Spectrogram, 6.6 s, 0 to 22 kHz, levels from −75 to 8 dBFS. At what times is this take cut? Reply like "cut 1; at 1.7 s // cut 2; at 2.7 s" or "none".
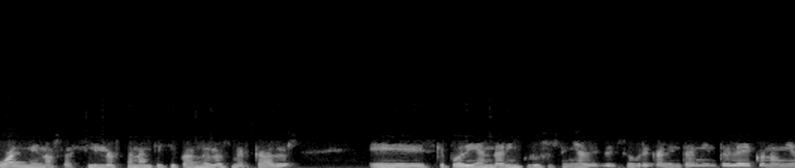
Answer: cut 1; at 3.6 s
